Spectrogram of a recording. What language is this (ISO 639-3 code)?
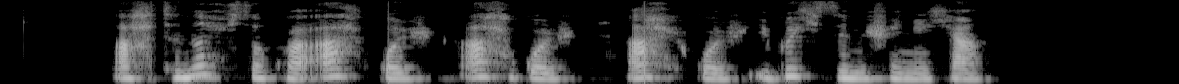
abk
